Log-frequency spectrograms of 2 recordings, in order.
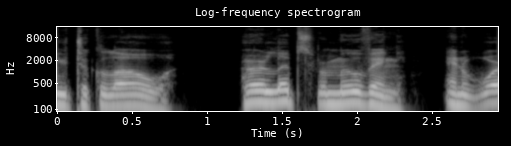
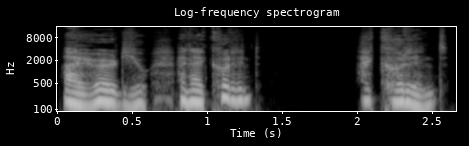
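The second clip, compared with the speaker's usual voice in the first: higher, pleading little voice; distressed, apologetic, pitched up; 5 semitones higher than usual. A narrator's reading. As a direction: plead in broken phrases. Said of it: "she pleaded".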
